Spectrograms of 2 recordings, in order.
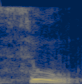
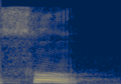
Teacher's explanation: ننبه إلى ترقيق السين فنقول سو ولا نقول صو · Shown in: first take · بعض الناس إذا نطق السين جعلها كالصاد سلطان.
